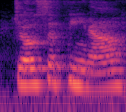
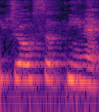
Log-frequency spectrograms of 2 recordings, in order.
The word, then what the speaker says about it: Josefina: Um, the closest I do not speak Spanish, but the J is pron is pronounced as an H. So why I say Josephina, it would technically been have been pronounced as Josephina.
